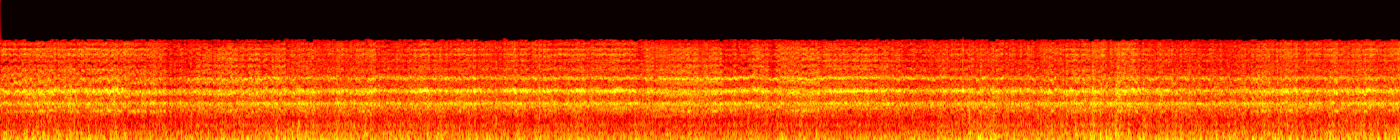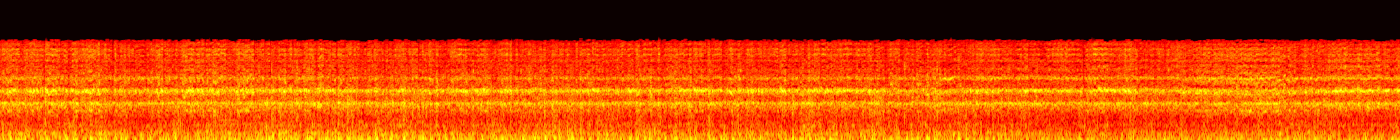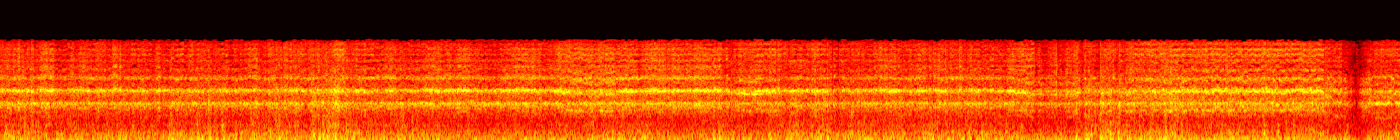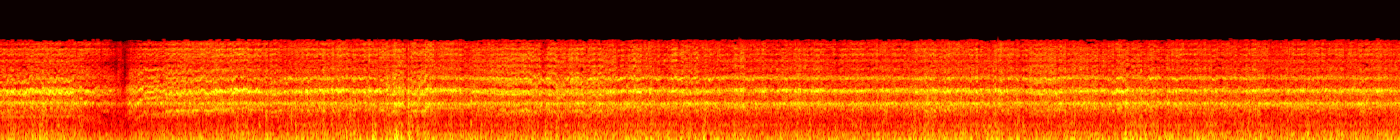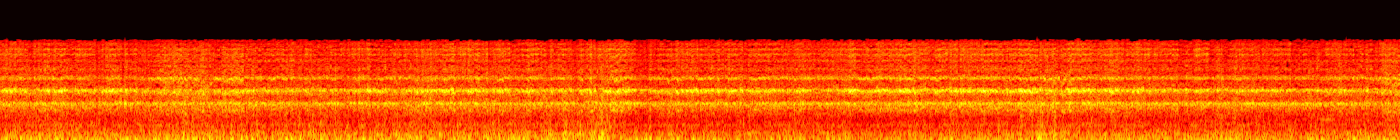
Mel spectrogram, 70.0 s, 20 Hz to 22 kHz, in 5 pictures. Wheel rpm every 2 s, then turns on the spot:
180, 220, 230, 230, 230, 230, 220, 230, 240, 230, 230, 230, 230, 220, 230, 230, 230, 230, 230, 210, 160, 130, 210, 220, 230, 230, 230, 230, 230, 230, 230, 230, 230, 230, 230.
none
